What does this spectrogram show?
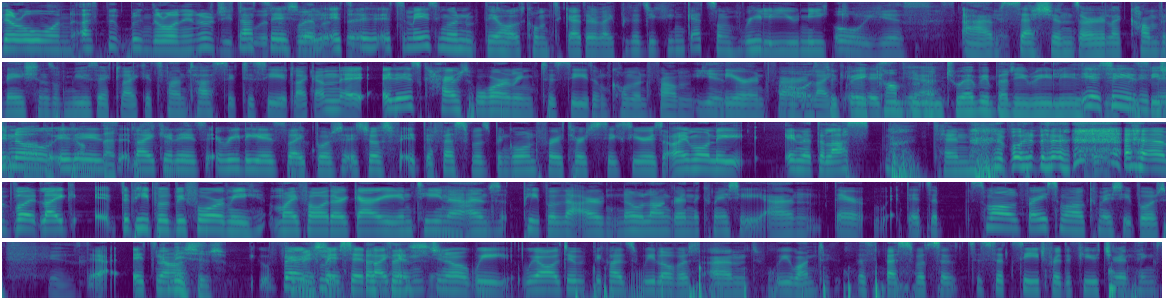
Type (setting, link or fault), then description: setting, busy venue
